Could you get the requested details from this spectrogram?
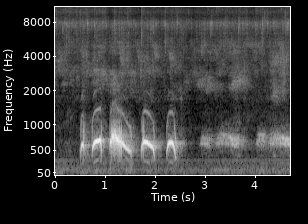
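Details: Loud-voiced young spotted dove calling nonstop to stir up rival doves: four strong, hollow, arched coo notes in quick sequence, the second drawn out and falling, then quieter muffled cooing trailing off.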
